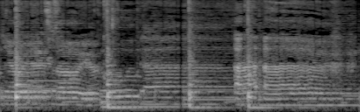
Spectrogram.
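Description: Acoustic cover performance: a man sings long drawn-out notes over acoustic guitar, with sharp djembe strikes about once a second.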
